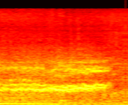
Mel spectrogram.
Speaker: We're right on the edge, you can hear the tires squealing.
